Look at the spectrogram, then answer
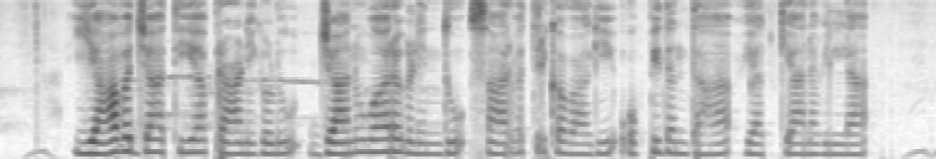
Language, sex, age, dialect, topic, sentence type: Kannada, female, 18-24, Mysore Kannada, agriculture, statement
